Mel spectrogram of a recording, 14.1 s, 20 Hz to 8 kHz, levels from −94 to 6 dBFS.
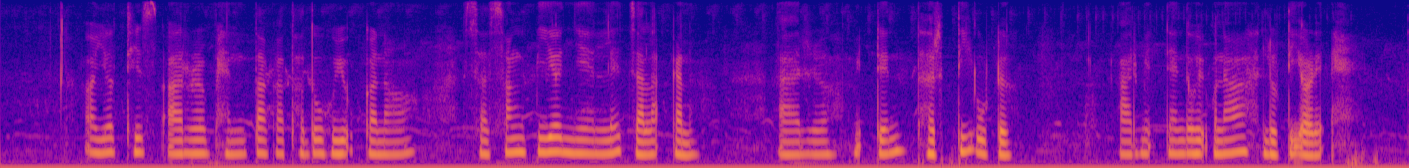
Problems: constant background noise, continuous background conversations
